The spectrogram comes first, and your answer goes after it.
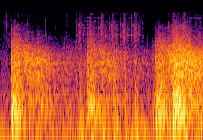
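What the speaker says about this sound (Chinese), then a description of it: "院子怎么有枪声啊？" Gunfire in a martial arts war film set in a courtyard, three loud bursts of shots spaced evenly over a couple of seconds.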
